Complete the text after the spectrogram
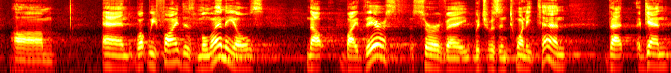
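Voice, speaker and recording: This man has a New York accent and a fairly high pitch with lively intonation. Noticeable background noise runs behind him. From New York, Brooklyn. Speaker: author and urban studies speaker. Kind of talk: keynote lecture. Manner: halting.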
